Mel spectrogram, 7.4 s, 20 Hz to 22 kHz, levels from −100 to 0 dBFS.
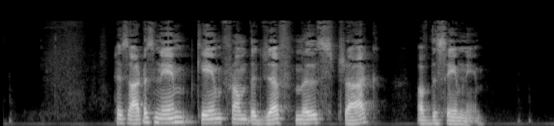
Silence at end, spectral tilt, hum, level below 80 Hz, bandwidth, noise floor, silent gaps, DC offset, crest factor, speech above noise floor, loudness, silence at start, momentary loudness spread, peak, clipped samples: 0.95 s; -5.5 dB/octave; none; -58 dBFS; 11.5 kHz; -71 dBFS; none; under 0.1%; 22 dB; 45 dB; -26 LUFS; 1.55 s; 9 LU; -6 dBFS; under 0.1%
